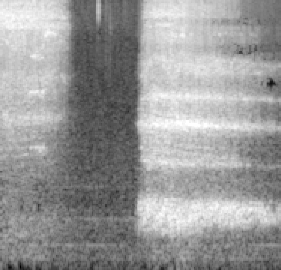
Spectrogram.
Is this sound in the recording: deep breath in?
yes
